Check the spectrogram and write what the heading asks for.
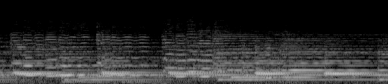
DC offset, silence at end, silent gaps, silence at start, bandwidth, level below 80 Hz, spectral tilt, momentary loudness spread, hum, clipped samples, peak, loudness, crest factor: under 0.1%; 0 s; none; 0 s; 9.4 kHz; -60 dBFS; -6.5 dB/octave; 4 LU; none; under 0.1%; -14 dBFS; -26 LUFS; 12 dB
